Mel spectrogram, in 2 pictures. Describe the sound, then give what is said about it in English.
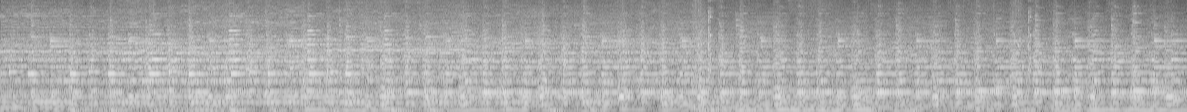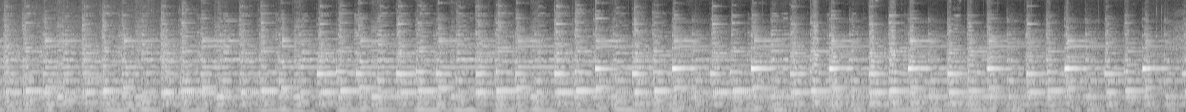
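Minimalist classical ensemble music repeats short phrases over and over while the harmony barely shifts, forming a dense, steady, loud texture that continues without a break. “So as you can hear in this instance, phrases are repeated over and over again, and the harmony doesn't change much, if at all, over long stretches of time.”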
